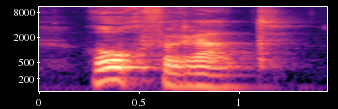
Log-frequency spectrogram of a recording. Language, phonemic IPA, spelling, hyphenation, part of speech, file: Dutch, /ˈɦoːx.fəˌraːt/, hoogverraad, hoog‧ver‧raad, noun, Nl-hoogverraad.ogg
- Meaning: high treason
